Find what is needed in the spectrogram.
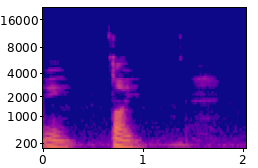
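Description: A man says "Okay" once, with a few faint clicks from a ballpoint pen tapping and marking a paper workbook page.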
